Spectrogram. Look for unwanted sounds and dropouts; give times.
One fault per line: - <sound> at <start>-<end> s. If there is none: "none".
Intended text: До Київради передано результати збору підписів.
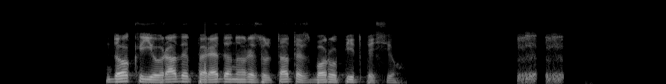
- laugh at 5.2-5.6 s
